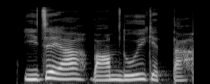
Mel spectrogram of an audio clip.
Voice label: joy; monologue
